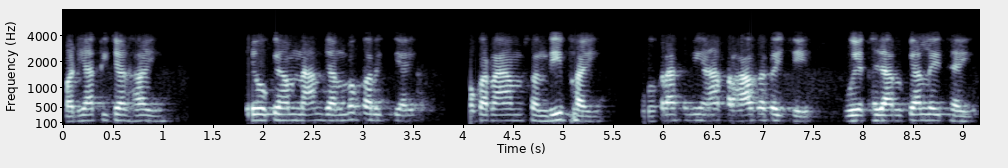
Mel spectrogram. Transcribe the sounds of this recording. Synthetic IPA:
bəɽ̤ʱijaʈit͡ʃəɾɦəj | eokeɦəmnamd͡ʒənbokəɾɛt͡ʃʰiəj | okəɾnamsənd̪ipʰɦəj | okɾasəbiaɦãpɾəɦaɾəkɛt͡ʃʰɛ | uekɦəd͡ʒaɾːupijalejt͡ʃʰəj

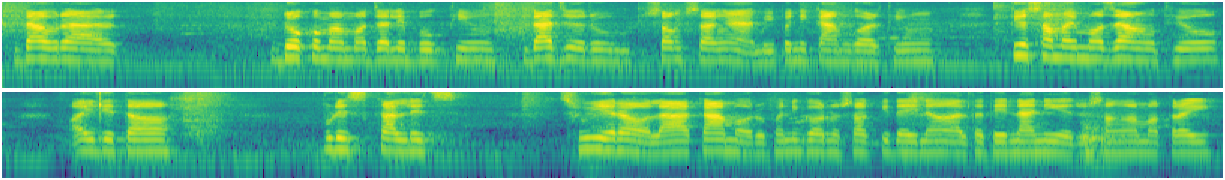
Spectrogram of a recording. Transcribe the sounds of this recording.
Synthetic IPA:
d̪awɾa | ɖokʰomamʌd͡zaleboɡ̚t̪ʰijõd̪ad͡zuɦʌɾusʌŋsʌŋɡʌɦamipʌnikamɡʌrt̪ʰijow̃t̪josʌmʌjmʌd͡zaːw̃t̪ʰijo | ʌilet̪ʌ | buɽeskalːed͡z | t͡sʰujeɾʌɦolakamɦʌɾupʌniɡʌrnʌsʌkid̪ʌjnʌʌlt̪ʌt̪enaniʌɾusʌŋɡʌmat̪rʌj

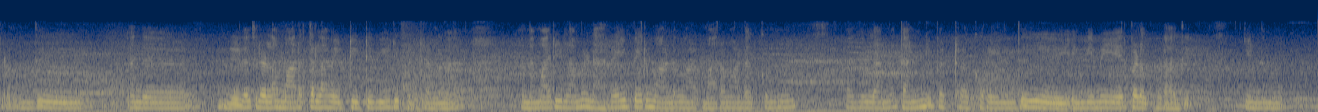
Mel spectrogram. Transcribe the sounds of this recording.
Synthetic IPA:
ɐpːɯɾõ̰ːʋɐ̰nd̪ɯ | ɐ̰nd̪ɐ | nɪ̰lɐt̪ːɪlɛlãːmaɾɐt̪ːɐlːãːʋɛʈːɪʈːɯʋiːɽɯpɛʈːɾaːŋɡɐ | ɐnd̪ɐmaːd̪ɾiɪlːaːmɐnɪrɐjɐpeːɾɯmɐɭɐmɐɾɐ̃ɐɻɐkːɐɳʊ̃ | ɐðɐɪlːaːmɐt̪ɐɳːipɐʈːrɐkɯɾɐjɾɯnd̪ɯɛ̰ŋɡeːmeːeːɾpɐɽɐkːuːɽa̰ːðɯ̰ | ɪnːɯmɐ

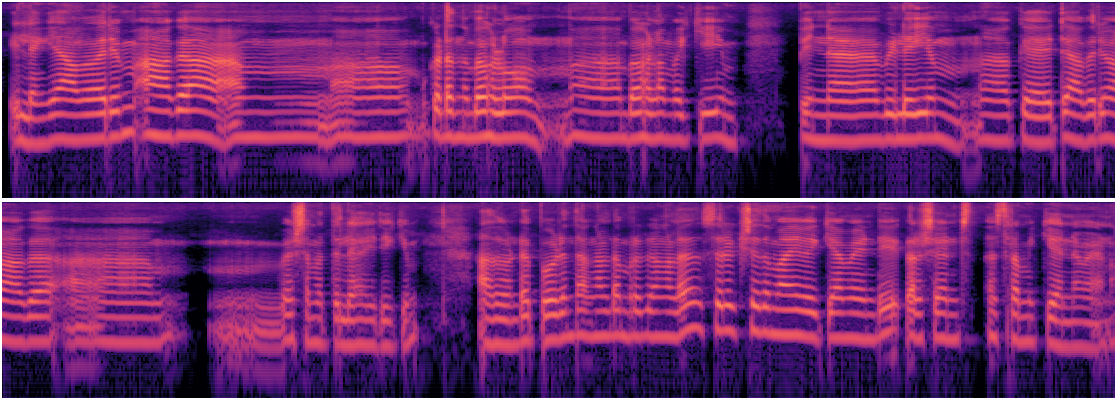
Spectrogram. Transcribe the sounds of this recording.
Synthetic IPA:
ḭlːe̞ŋɡilɐʋɐɾumaːɣɐ | kiɽɐnːɨbɐɦɐɭɐʋumbɐɦɐɭɐmʋɐkʲːɐjum | pinːe̞ʋiɭɐjumokːejaːjɐtːɨɐʋɐɾumaːɣɐ | ʋeʂɐmɐt̪ːilaːjiɾikʲːumɐ̰ðuɣo̞ɳɖepːo̞ːɻumt̪ɐŋːɐɭɨɽe̞mrɨɡɐŋːɐɭsuɾɐkʂiðɐmaːjiʋɐkʲːaːnʋe̞ːɳɖikɐrʂɐnɕrɐmikʲːeːnːɐʋe̞̰ːɳɐm

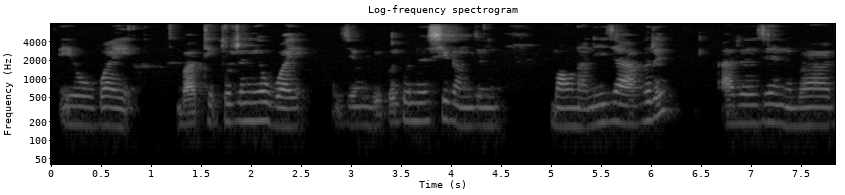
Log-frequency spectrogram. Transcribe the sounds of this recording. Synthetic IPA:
j̰ɔwbaj | ba̰tʰek̚tʰɔɾzɯŋjawbaj | zɯŋbekɯlkʰɯnɯsiɡaŋzɯŋ | mawnanizaɡɯɾɯ | a̰ɾɯzenɯba

